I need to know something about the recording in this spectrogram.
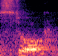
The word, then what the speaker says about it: stalk: But for me and for most English people, stork and stalk are identical.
